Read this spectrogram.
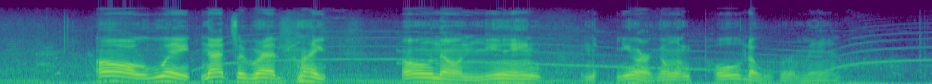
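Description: A police siren wails and yelps loudly.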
